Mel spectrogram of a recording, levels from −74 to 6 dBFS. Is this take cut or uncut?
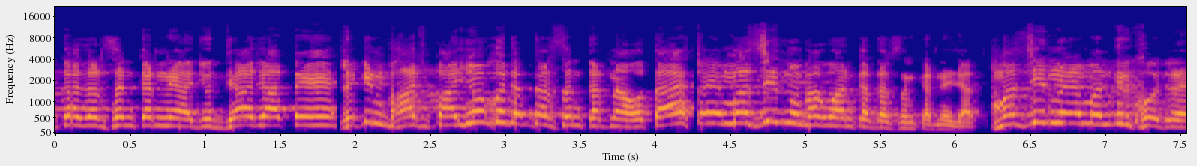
cut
